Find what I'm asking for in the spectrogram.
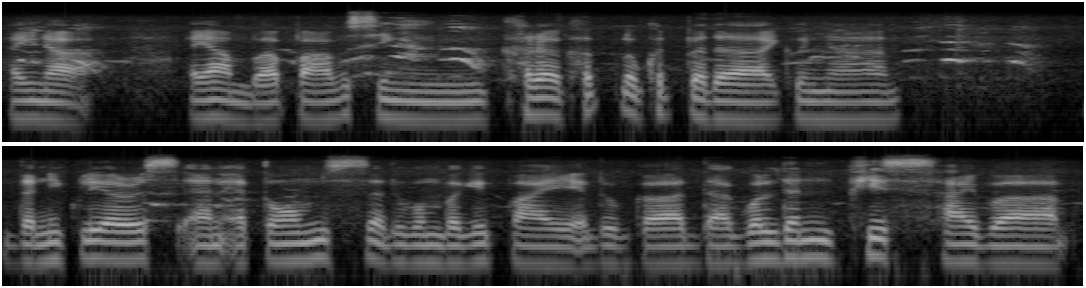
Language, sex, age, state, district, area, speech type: Manipuri, male, 30-45, Manipur, Tengnoupal, urban, spontaneous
